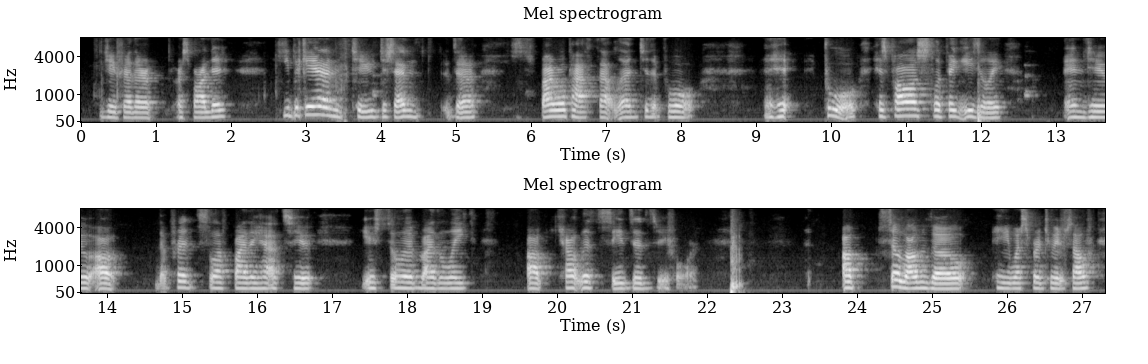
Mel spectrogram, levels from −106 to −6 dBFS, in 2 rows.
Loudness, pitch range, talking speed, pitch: -21 LUFS, 180-210 Hz, 105 wpm, 195 Hz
